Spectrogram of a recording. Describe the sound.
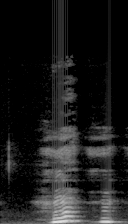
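A person yawns audibly: a drawn-out, voiced stretch that swells and bends in pitch, followed by a short, softer groan as it trails off.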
